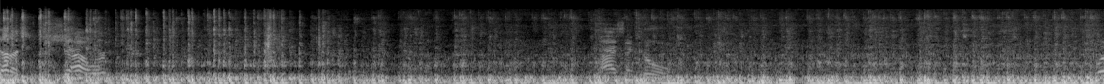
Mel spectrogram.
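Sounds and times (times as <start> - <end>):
boat engine idling: 0.0 - 11.0.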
